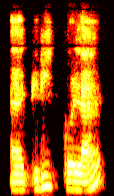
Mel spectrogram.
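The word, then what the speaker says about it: agricola: Agrícola sería agrícola. ¿Ok? Entonces, ¿cómo sabemos dónde está el acento en latín?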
